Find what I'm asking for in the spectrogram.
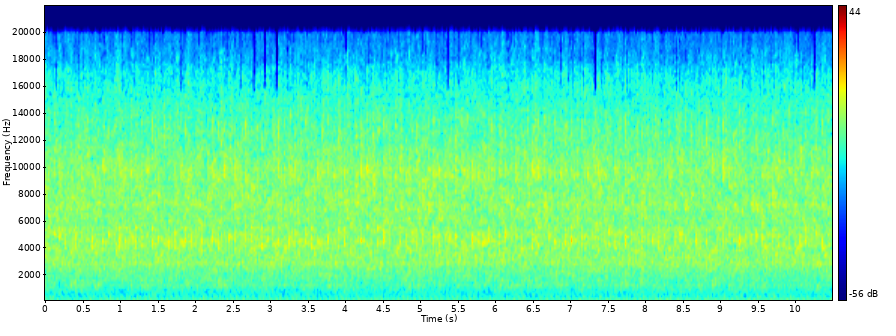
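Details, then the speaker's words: Freshly built 96-inch V-twin with Edelbrock heads on an engine run stand, cycled through revs before going in the bike; stand shakes at lower revs; even lumpy low-speed thump, no knocks or rattles; normal idle. "Let's uh cycle through a few times it's hard on the machine here everything starts shaking when you get it down to below which is a pretty meaty motor"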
